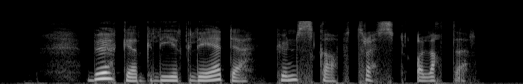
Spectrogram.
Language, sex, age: Norwegian, female, 57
